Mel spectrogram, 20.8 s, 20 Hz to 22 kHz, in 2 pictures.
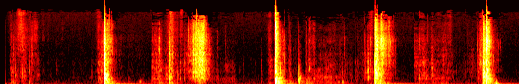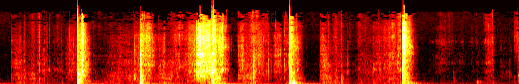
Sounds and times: Jigsaw puzzle box full of pieces being dropped onto a table 0:11.8 - 0:12.2
Jigsaw puzzle box full of pieces being dropped onto a table 0:13.1 - 0:16.4

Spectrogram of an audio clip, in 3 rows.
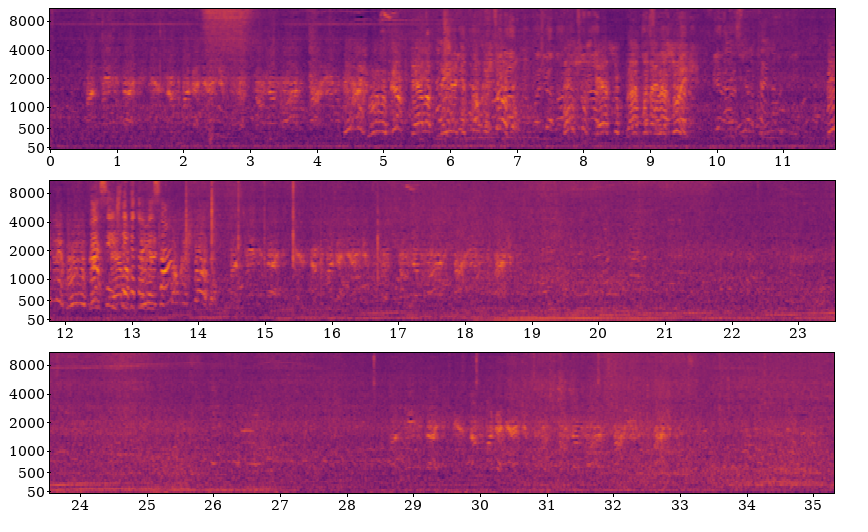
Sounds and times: Prerecorded annoucements in vans 0:00.0 - 0:19.0
traffic 0:00.0 - 0:35.3
people 0:00.6 - 0:22.5
Prerecorded annoucements in vans 0:25.0 - 0:35.3

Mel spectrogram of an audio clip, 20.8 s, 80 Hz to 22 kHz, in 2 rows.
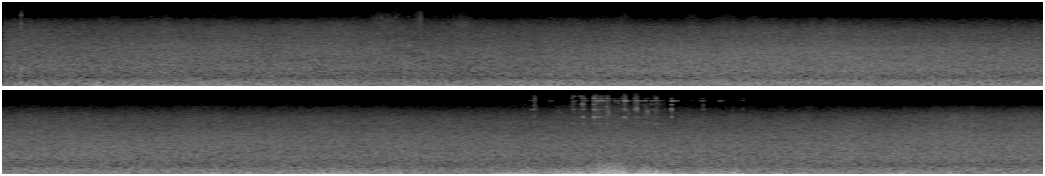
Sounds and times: wind 0:00.0 - 0:20.8
waves 0:02.1 - 0:15.3

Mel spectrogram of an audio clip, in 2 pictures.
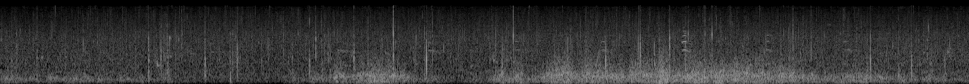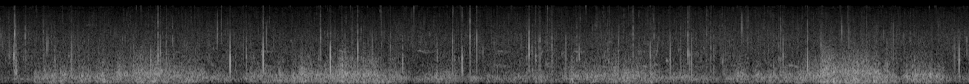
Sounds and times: raindrops on the windscreen 0:00.0 - 0:19.3
wind rumble 0:04.9 - 0:09.1
wind rumble 0:09.9 - 0:19.3

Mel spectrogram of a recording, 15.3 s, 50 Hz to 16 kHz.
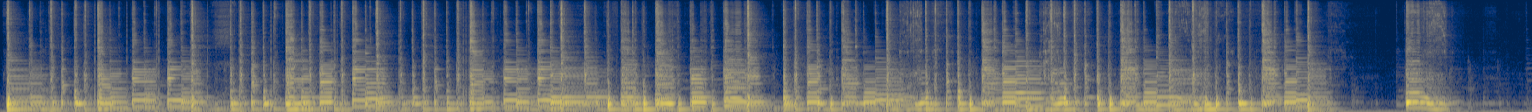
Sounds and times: acoustic guitar slap 0:00.0 - 0:15.1

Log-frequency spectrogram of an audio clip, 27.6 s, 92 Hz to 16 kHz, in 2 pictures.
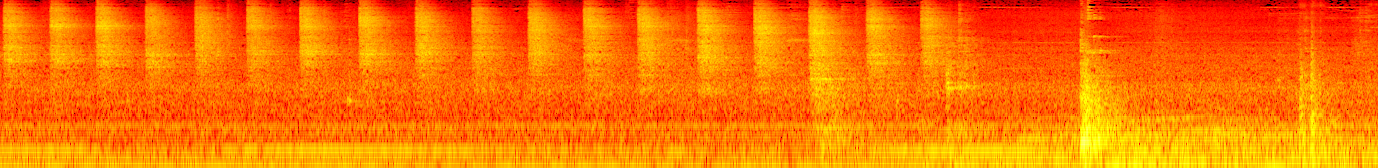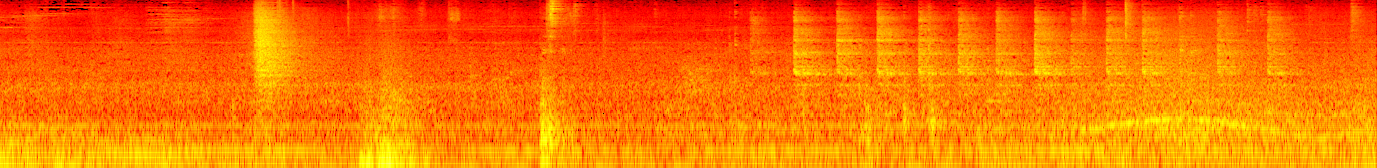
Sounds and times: Condo Construction 0:00.0 - 0:27.5

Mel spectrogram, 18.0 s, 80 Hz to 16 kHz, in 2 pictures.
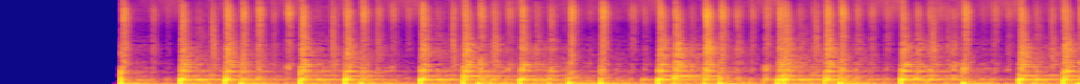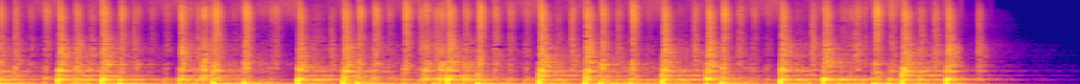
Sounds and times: Djembe Grooves 0:01.0 - 0:17.4

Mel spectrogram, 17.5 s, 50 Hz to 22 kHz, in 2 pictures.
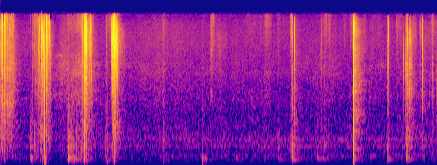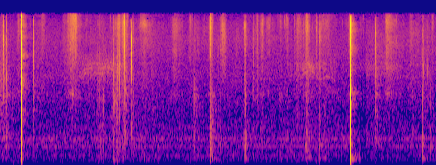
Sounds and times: manipulating small wooden scrabble tiles 0:00.0 - 0:02.4
manipulating small wooden scrabble tiles 0:07.7 - 0:09.5
manipulating small wooden scrabble tiles 0:10.7 - 0:11.4

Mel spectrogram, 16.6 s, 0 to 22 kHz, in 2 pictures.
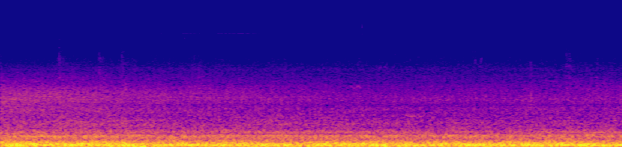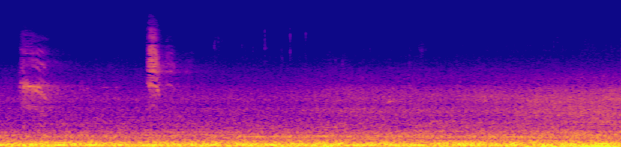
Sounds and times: bus is passing 0:09.9 - 0:16.5
cars passing 0:12.8 - 0:16.5

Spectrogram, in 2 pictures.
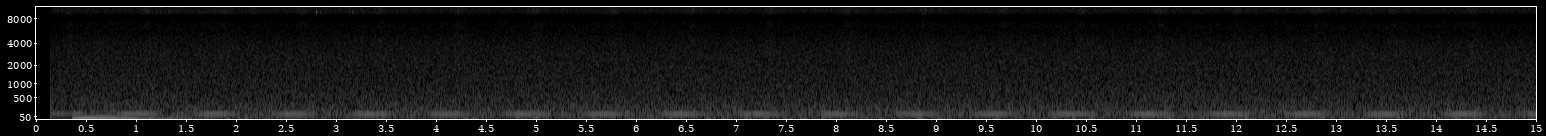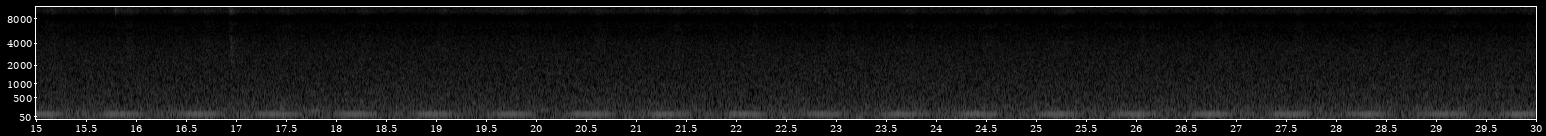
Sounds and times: Ceiling fan 0:00.2 - 0:30.0

